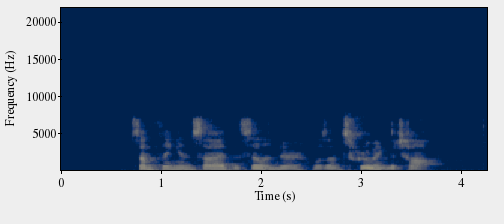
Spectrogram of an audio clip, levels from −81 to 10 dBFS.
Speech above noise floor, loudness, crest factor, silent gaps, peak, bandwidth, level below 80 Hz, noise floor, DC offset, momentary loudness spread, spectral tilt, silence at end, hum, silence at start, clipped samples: 44 dB; -36 LUFS; 18 dB; none; -18 dBFS; 7.8 kHz; -86 dBFS; -80 dBFS; under 0.1%; 9 LU; -3 dB/octave; 0.5 s; none; 0.7 s; under 0.1%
